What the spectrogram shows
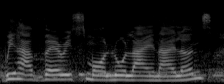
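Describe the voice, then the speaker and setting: A woman's voice: mid-range voice, fairly even intonation, moderate pace. Earnest woman over crowd. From Saint Lucia. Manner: earnest, grave. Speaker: activist. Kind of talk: interview statement. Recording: crowd noise in hall.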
